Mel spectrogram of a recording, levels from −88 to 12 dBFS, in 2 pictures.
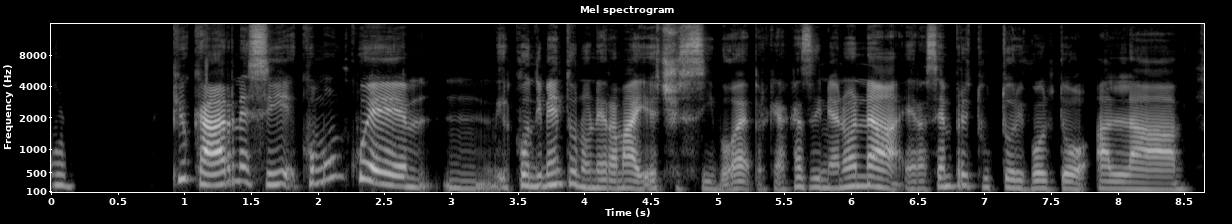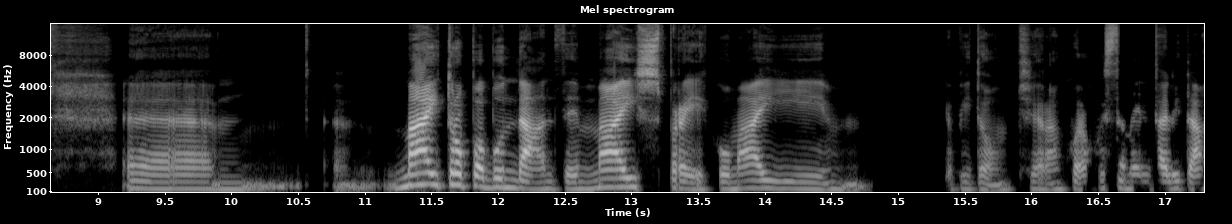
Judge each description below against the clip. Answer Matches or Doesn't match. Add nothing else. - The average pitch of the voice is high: Doesn't match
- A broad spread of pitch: Matches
